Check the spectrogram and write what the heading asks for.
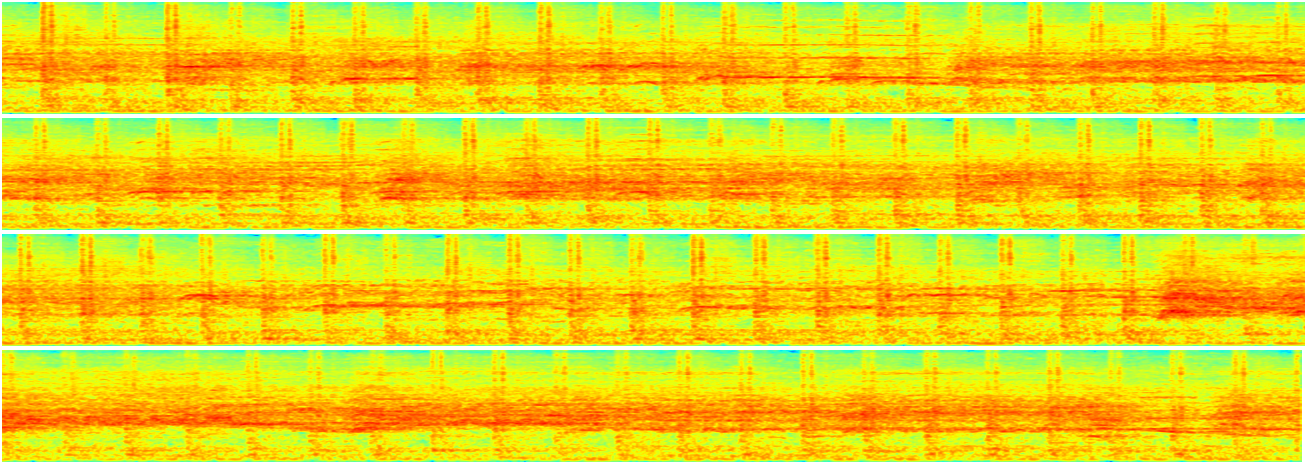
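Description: Powwow drum group singing over a steady, even beat on a large drum, with crowd noise underneath. About three-quarters of the way through, the singing turns brighter and higher.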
